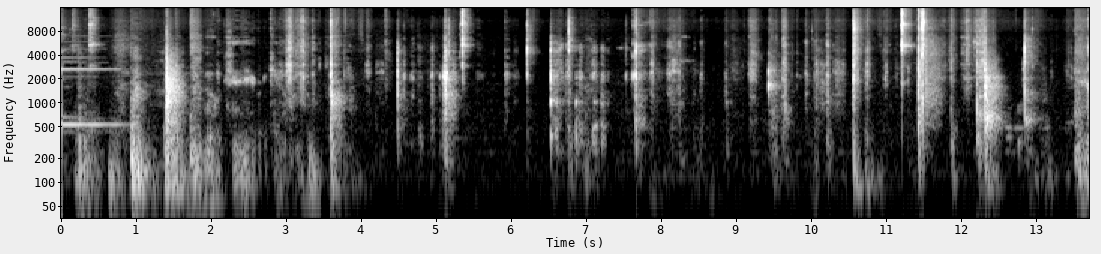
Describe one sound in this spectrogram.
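A small blade scrapes and clicks against wood.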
